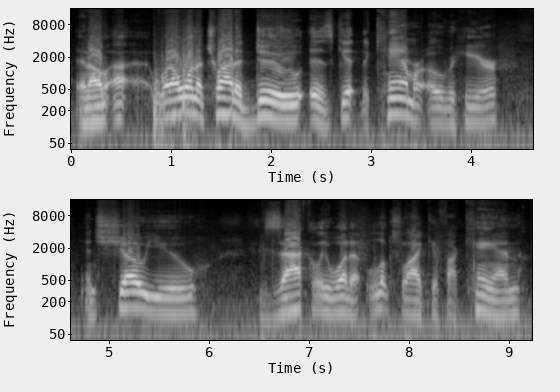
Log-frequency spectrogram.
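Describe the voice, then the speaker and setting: A middle-aged pressure washing instructor demonstrates equipment hands-on in a small indoor workshop lined with tool shelves. He talks casually as he works, with fillers and restarts, in a mid-range voice at a measured pace, with slight background noise.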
